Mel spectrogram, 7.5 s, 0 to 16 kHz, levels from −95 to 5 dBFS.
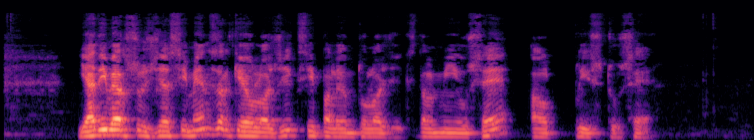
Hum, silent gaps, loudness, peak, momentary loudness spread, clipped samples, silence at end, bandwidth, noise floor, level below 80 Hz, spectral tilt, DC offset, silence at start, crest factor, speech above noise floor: none; none; -22 LUFS; 0 dBFS; 20 LU; under 0.1%; 1.05 s; 10.5 kHz; -73 dBFS; -56 dBFS; -7 dB/octave; under 0.1%; 0.8 s; 22 dB; 51 dB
